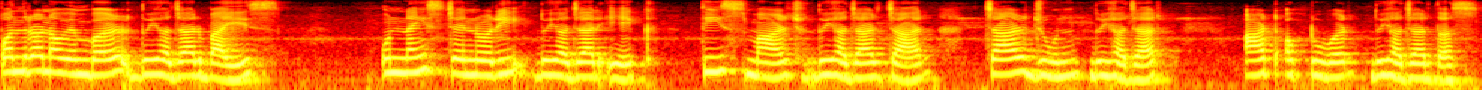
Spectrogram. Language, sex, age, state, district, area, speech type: Nepali, female, 18-30, West Bengal, Kalimpong, rural, spontaneous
